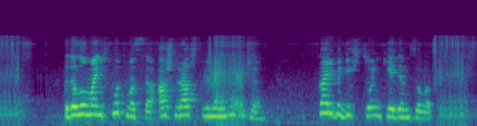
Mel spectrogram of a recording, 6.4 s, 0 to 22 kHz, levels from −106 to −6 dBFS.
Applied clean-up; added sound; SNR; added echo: neural separator model SepFormer DNS4.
